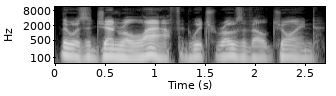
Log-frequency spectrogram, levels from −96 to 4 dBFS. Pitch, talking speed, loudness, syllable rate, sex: 105 Hz, 200 wpm, -21 LUFS, 5.9 syllables/s, male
